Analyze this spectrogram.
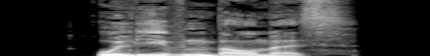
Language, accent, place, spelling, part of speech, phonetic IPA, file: German, Germany, Berlin, Olivenbaumes, noun, [oˈliːvn̩ˌbaʊ̯məs], De-Olivenbaumes.ogg
- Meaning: genitive of Olivenbaum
